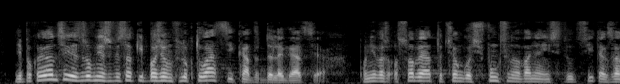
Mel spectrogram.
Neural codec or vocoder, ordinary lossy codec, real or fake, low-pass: none; none; real; none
